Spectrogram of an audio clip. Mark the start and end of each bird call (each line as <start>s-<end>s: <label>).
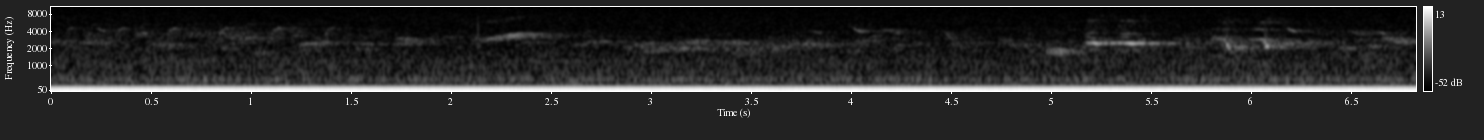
0.0s-1.5s: Hawaii Amakihi (Chlorodrepanis virens)
5.1s-6.2s: Iiwi (Drepanis coccinea)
